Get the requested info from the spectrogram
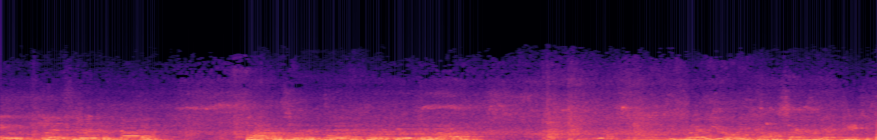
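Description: Indistinct male speech, talking on and off with short pauses.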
